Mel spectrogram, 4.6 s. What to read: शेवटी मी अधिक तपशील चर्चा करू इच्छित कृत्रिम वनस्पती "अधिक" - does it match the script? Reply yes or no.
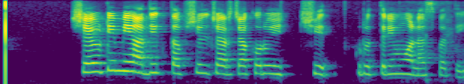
yes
